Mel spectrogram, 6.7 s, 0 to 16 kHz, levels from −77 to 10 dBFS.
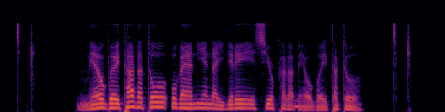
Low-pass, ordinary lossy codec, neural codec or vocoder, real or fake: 7.2 kHz; none; codec, 16 kHz, 0.5 kbps, FunCodec, trained on Chinese and English, 25 frames a second; fake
